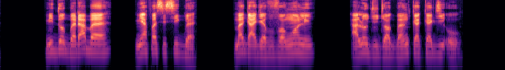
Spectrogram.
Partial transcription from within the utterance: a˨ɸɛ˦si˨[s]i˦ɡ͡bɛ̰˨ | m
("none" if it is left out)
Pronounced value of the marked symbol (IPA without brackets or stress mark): s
